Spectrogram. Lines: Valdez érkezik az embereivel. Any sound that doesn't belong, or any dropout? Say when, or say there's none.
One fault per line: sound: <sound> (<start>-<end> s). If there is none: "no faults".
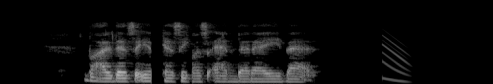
sound: dropout (1.5-1.6 s)
sound: chirp (3.8-4.2 s)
